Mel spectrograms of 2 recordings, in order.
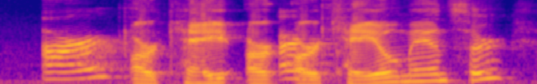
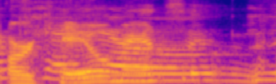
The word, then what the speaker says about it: Archaeomancer: Zuby just murdered the pronunciation of Arachiomancer. Is that not how you say it? Arachiomancer? How do you pronounce the name? Oh, shit. – Archaeomancer? – Is it Archaeomancer? – Yeah.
